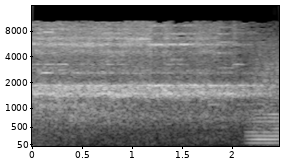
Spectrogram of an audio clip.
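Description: Electronic sound effect in a logo intro: a steady, high-pitched screeching hiss held at one pitch.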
